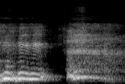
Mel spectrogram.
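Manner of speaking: short high laugh of resignation; high rueful laugh. Real, not acted. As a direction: laugh it off helplessly. Laughing at having to manage.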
